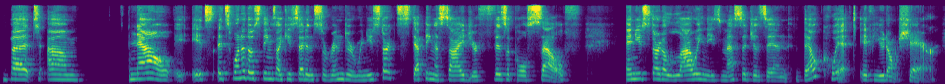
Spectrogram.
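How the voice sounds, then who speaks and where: A woman's voice: medium pitch, steady tone, takes it slowly. A woman guest in a spiritual interview, speaking earnestly and searching for words as she shares her experiences. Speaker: interview guest, holistic health facilitator.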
